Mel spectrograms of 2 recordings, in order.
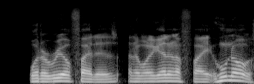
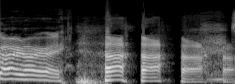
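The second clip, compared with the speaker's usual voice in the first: giving up; 3 semitones higher than usual. Retold or imitated. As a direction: tap out in words, caving fast. Beaten guy gives up under mount.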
